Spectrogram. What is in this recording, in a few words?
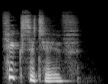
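"fixative", British English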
